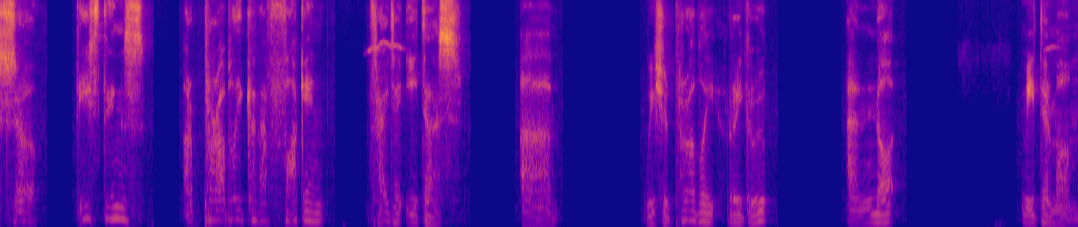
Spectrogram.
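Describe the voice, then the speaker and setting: A man whispers quietly in a raspy, put-on character voice. He goes at a very slow pace with long, frequent pauses. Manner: whispering, hushed and conspiratorial.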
